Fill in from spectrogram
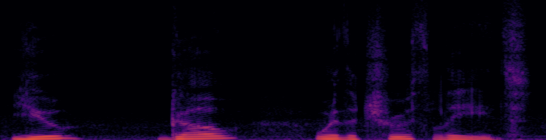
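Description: A man's voice: fairly high pitch, expressive, slow, warm tone, slightly rough. A man hosting a casual walk-and-talk podcast outdoors, talking in an opinionated, conversational way and often repeating words as he restarts. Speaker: podcast host.

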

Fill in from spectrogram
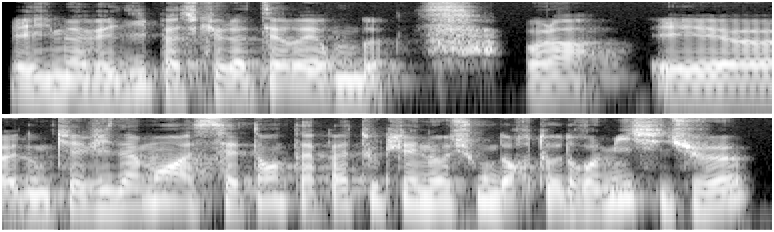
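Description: A man's voice: medium pitch, steady tone, fast. A male pilot telling flight anecdotes in a casual interview, hesitant with many fillers and restarts. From France. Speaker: pilot guest.

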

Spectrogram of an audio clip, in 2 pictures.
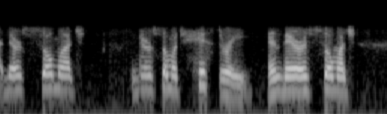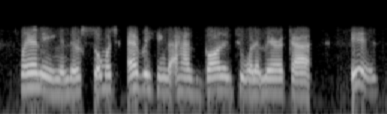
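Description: A man's voice: high-pitched, dry recording. A man from Mexico answering interview questions in an earnest way, often circling back to rephrase. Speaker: interview guest. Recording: dry, phone-like line.

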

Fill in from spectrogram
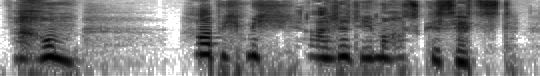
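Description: A man's voice: very high voice, normal speed, dark tone, breathy edge, voice pushed up. A man doing a tearful young maid. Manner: stammering, plaintive.

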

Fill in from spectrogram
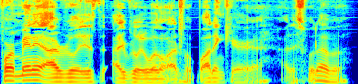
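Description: A man's voice: lowish voice, racing, gravelly, warm tone, no room sound, clean studio sound. A man co-hosting a casual sports podcast, talking in a laid-back, slangy bro manner with some swearing. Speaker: podcast co-host.

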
